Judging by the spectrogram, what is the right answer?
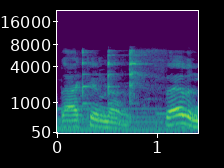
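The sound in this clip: Dishes and cutlery clink and knock as breakfast is served onto a plate, a run of light clatter under a person talking.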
